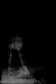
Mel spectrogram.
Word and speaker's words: Wyon: And this side was designed is a second rendition of Victoria, and it was designed by Leonard Charles Wyon. I think that's right. How to pronounce the Wyon?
